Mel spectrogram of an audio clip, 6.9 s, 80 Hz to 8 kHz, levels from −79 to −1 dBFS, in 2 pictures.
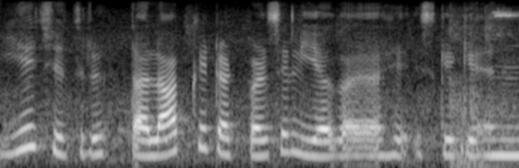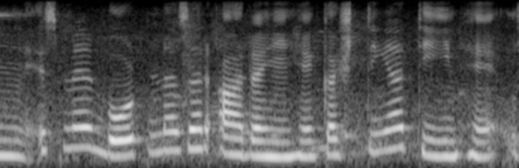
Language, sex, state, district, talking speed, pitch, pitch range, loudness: Hindi, female, Maharashtra, Chandrapur, 175 wpm, 250 Hz, 230-290 Hz, -18 LUFS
